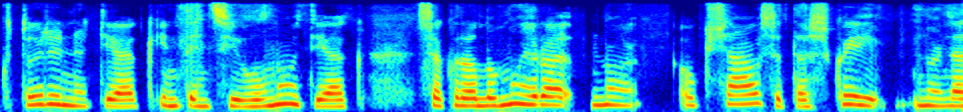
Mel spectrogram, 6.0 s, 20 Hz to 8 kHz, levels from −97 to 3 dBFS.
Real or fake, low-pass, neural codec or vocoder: fake; 7.2 kHz; codec, 16 kHz, 4 kbps, X-Codec, HuBERT features, trained on LibriSpeech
